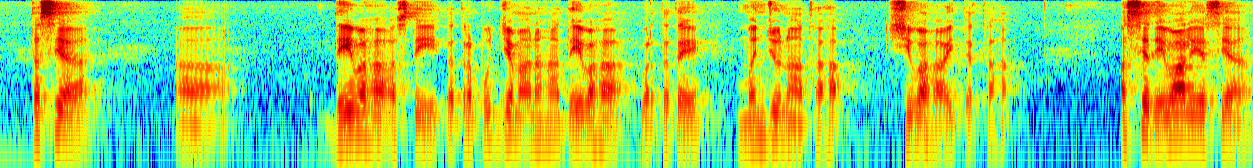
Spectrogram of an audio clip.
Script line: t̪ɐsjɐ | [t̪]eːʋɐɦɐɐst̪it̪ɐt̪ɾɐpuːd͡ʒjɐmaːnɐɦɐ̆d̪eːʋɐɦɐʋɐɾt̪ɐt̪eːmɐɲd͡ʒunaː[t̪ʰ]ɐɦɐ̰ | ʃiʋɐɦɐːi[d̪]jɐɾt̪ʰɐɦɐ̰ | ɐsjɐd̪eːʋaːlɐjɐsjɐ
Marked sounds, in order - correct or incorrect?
incorrect, correct, incorrect

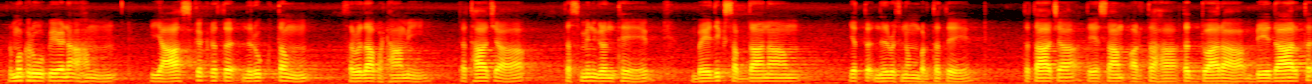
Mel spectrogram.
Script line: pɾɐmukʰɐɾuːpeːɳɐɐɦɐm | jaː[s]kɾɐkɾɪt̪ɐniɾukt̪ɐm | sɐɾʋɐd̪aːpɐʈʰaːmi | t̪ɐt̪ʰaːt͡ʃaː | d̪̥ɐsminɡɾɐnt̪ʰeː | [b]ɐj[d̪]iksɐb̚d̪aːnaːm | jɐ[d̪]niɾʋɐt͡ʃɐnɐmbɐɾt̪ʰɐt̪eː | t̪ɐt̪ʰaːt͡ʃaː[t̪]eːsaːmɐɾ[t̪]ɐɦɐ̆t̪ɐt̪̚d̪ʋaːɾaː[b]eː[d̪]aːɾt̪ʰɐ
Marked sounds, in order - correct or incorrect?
correct, correct, correct, incorrect, correct, incorrect, correct, correct

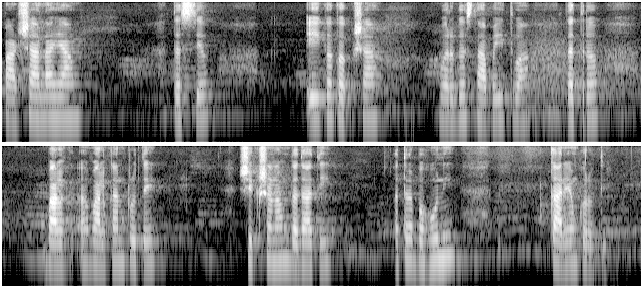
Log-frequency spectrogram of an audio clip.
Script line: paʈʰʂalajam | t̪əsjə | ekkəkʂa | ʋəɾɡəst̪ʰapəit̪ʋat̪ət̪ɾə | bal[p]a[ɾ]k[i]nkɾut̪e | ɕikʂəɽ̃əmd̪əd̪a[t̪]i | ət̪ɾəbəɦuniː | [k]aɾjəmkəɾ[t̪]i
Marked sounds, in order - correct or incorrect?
incorrect, incorrect, incorrect, correct, correct, correct

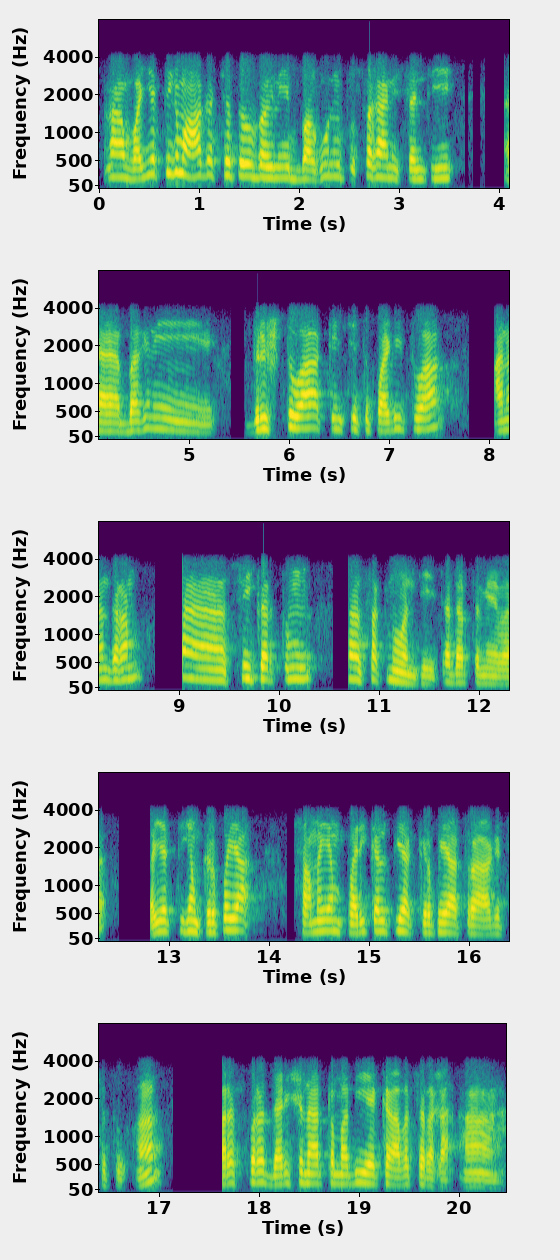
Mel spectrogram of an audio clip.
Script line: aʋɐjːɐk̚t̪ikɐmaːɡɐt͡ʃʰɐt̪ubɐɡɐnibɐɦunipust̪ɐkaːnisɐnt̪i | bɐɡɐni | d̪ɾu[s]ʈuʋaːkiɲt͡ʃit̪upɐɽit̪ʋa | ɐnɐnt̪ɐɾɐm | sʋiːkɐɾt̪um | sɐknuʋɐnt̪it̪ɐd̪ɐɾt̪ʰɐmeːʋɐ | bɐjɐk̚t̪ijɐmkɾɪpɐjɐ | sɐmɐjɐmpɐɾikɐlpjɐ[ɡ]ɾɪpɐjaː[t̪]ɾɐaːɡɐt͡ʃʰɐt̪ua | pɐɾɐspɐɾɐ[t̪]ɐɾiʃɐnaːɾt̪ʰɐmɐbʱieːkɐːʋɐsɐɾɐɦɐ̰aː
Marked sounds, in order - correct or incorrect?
incorrect, incorrect, correct, incorrect

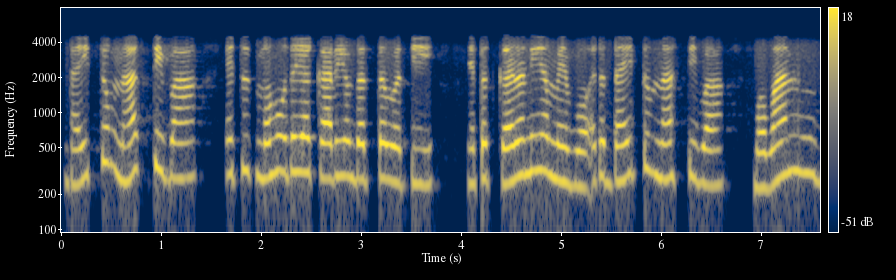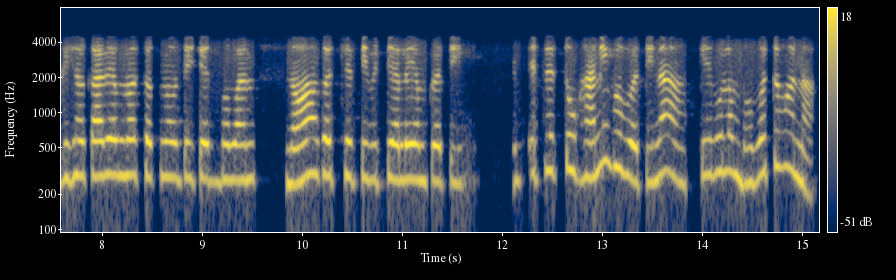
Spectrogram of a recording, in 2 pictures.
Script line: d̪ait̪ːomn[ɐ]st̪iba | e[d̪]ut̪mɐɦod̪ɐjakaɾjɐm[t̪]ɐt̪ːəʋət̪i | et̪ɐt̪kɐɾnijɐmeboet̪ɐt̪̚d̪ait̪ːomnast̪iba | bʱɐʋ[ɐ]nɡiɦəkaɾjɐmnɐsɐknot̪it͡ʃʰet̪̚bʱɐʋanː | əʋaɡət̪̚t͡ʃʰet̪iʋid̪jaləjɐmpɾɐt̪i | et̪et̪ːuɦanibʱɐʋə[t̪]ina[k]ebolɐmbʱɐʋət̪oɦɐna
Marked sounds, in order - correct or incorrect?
incorrect, incorrect, incorrect, incorrect, correct, correct

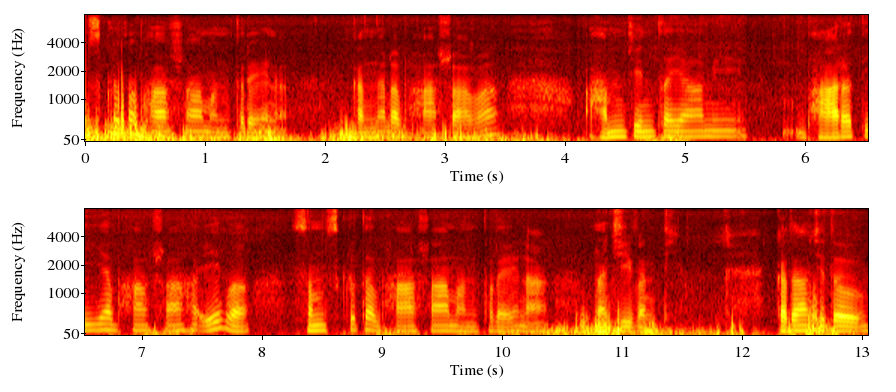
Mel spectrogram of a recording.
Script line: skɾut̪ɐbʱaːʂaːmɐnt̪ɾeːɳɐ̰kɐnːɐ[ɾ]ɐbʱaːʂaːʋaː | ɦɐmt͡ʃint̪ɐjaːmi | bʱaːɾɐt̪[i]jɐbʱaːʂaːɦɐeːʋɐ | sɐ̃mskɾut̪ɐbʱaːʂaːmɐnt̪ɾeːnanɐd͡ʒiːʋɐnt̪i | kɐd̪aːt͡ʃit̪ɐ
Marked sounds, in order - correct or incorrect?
correct, incorrect

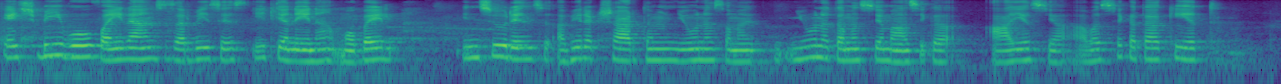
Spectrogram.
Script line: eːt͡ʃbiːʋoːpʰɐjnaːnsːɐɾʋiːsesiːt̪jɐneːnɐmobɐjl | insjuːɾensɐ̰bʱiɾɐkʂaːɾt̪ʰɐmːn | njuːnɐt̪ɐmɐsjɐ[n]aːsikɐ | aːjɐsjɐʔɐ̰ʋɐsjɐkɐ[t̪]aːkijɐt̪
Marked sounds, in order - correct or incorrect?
incorrect, correct

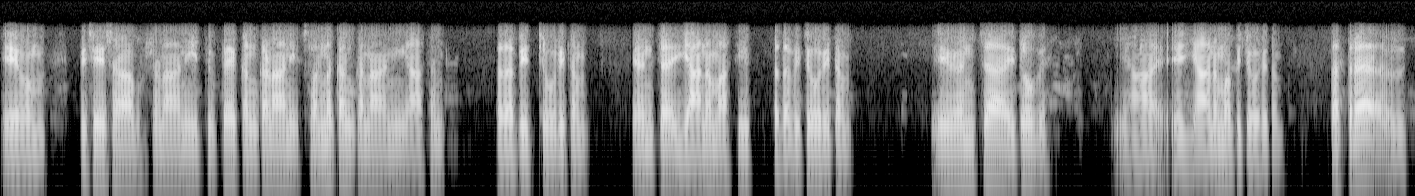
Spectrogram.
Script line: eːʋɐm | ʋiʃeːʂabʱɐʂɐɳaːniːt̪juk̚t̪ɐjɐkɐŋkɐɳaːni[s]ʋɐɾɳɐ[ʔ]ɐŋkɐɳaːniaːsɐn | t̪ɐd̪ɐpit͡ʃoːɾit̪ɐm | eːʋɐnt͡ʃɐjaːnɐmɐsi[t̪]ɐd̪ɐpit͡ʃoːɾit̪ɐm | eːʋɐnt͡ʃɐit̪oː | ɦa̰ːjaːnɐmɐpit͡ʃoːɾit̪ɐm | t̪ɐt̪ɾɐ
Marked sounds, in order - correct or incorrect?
correct, incorrect, correct

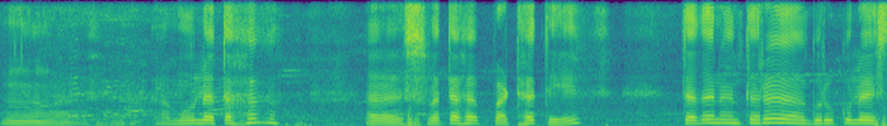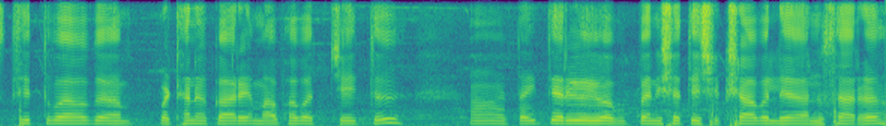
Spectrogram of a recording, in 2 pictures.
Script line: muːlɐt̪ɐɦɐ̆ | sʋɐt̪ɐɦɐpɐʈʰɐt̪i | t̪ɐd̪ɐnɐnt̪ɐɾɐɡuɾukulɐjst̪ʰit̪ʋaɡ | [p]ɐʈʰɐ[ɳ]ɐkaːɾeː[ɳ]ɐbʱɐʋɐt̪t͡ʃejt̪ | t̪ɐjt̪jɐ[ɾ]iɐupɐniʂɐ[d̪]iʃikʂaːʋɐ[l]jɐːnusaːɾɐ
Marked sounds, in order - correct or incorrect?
correct, incorrect, incorrect, correct, incorrect, correct

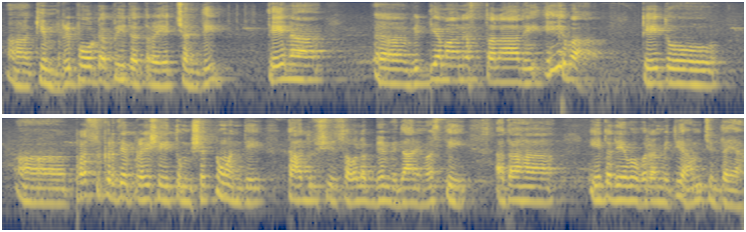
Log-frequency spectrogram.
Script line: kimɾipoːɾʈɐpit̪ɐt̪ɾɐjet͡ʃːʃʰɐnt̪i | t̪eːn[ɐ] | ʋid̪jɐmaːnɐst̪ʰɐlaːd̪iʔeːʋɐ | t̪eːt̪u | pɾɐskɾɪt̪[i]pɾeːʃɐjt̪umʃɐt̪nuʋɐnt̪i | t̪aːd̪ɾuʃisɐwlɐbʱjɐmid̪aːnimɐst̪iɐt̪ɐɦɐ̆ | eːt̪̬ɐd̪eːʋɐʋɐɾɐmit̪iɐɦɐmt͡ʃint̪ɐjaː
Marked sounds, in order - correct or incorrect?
correct, incorrect

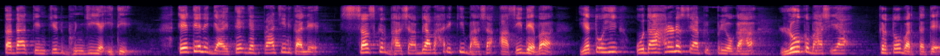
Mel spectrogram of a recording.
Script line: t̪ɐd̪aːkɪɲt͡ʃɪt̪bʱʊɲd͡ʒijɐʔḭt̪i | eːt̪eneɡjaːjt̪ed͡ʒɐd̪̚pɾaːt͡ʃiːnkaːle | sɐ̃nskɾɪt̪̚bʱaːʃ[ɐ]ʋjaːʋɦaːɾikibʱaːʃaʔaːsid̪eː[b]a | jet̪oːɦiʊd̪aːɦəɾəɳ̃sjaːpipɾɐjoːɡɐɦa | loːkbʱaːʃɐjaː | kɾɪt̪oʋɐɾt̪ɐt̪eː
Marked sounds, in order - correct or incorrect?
incorrect, correct

